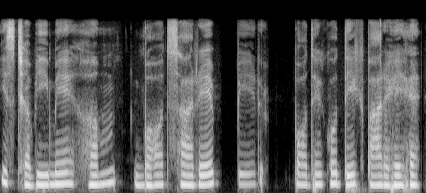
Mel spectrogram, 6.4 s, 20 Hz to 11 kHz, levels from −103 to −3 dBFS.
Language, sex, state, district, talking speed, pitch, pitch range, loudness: Hindi, male, Assam, Kamrup Metropolitan, 120 wpm, 170 Hz, 165-180 Hz, -18 LUFS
